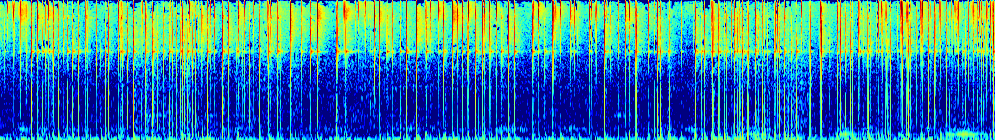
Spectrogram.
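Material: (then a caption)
Glass. Long nails tap rapidly on a pair of blue liquid-filled glass facial ice-globe wands lying on fluffy fabric, striking both the glass balls and the handles. Quiet, dense, sharp clicks with bright glassy ticks sound over a soft low rumble, each tap dying away almost instantly.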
